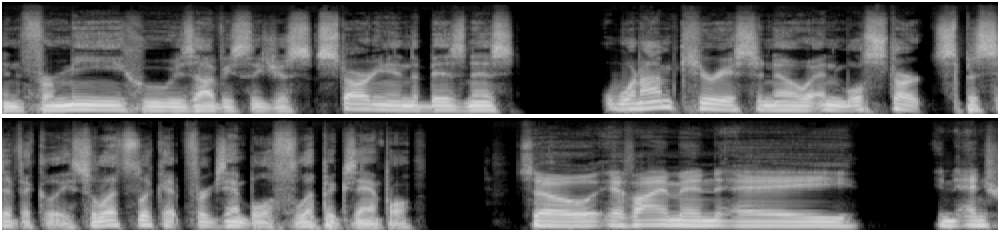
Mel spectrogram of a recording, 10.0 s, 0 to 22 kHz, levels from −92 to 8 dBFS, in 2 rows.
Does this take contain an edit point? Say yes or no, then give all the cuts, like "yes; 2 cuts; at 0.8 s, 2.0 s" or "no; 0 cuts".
yes; 1 cut; at 7.4 s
